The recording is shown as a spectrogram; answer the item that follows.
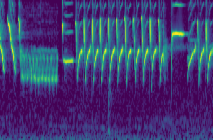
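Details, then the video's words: Young-canary training song from a persistent 'gacor' canary: brief falling whistles, a coarse buzzy stretch, a fast series of rising hooked notes, a short pure high tone, then more rising notes. "Burung kenari gacor panjang Cuit Cuit ngerol Pancingan Kenari Paud belajar bunyi"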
